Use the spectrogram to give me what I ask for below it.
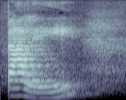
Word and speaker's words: Bali: the grain as well but it is Bali rhyming with a valley um but it's a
